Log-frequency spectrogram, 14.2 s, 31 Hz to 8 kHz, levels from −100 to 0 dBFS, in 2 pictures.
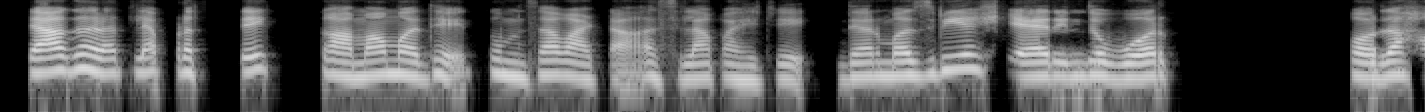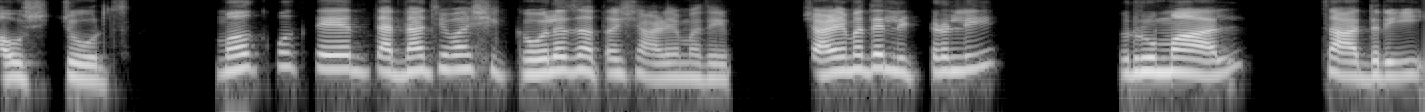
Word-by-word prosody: त्या 225 +2 +9
घरातल्या 225 -3 0
प्रत्येक 230 +3 -3 0.2
कामामध्ये 195 -1 0
तुमचा 200 -1 -2
वाटा 175 -5 -2
असला 170 +1 -5
पाहिजे. 155 -2 -7 0.2
There 180 +1 -2
must 190 +1 -1
be 245 +3 0
a 270 - +1
share 185 -3 +2
in 180 0 -3
the 195 - -3
work 175 +2 +1 0.9
for 185 -2 +2
the - - +3
house 175 -1 -2
chores. 160 -7 -3 0.4
मग 255 +4 +2
मग 295 - -6
ते 260 0 +5
त्यांना 230 +1 +3
जेव्हा 260 0 0
शिकवलं 215 0 +1
जातं 230 -3 -1
शाळेमध्ये 175 -3 -4 0.4
शाळेमध्ये 250 +5 +5
लिटरली 235 - -2 0.7
रुमाल, 225 -1 +5 0.5
चादरी 190 +1 +1
205 Hz, 135 wpm, -21 LUFS, 180-230 Hz, 0.9 s, त्या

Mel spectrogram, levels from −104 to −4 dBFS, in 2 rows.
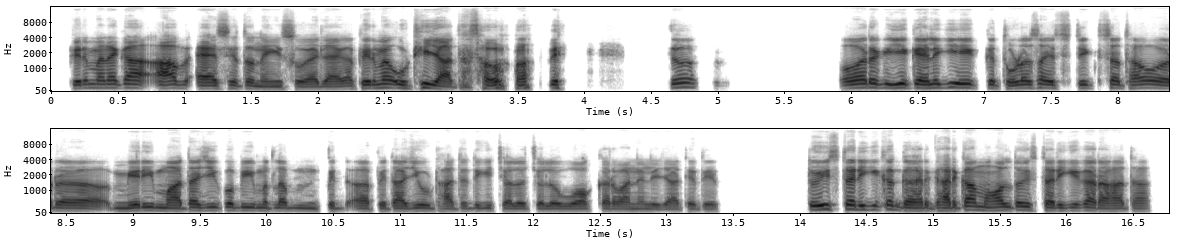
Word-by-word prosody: फिर 145 - +2
मैंने 160 0 +2
कहा 160 -1 +5 0.2
अब 150 -1 0
ऐसे 130 +2 +3
तो - - -2
नहीं 105 -1 -2
सोया 105 0 -2
जाएगा 110 +3 -1
फिर 145 0 +3
मैं 165 +2 +4
उठ - - -6
ही 340 - +6
जाता - - +4
था - - +3
वहाँ - - +1
पे। - - +4 0.8
तो 180 +2 0 1.2
और 170 +3 +4
ये 325 +3 +5
कह 150 - +6
लें 165 +2 +2
कि 180 +1 +2
एक 150 - -3
थोड़ा-सा 145 +2 +1
स्ट्रिक्ट 145 0 -6
सा 150 - -1
था 140 - 0
और 145 -4 0 0.4
मेरी 125 +5 0
माताजी 125 +2 0
को 140 +1 -2
भी 135 0 -3
मतलब 125 -1 -4
उम, 110 -1 -9
पित 105 - -9
अ, 110 - -4
पिताजी 115 0 -3
उठाते 115 -2 -5
थे 120 - -9
कि 115 - -8
चलो-चलो 105 -1 -4
वॉक 105 0 -4
करवाने 100 0 -5
ले 95 -1 -8
जाते 95 -1 -7
थे। 95 - -7 0.7
तो 165 - +4
इस 180 +1 +3
तरीके 170 -2 +3
का 180 - 0
घर, 125 -6 0
घर 120 +1 +1
का 160 +3 +5
माहौल 140 -1 0
तो 150 - 0
इस 145 -4 -4
तरीके 125 +1 0
का 135 - +1
रहा 110 +1 0
था 110 - -7
130 Hz, 220 wpm, -21 LUFS, 110-150 Hz, 1.2 s, ही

